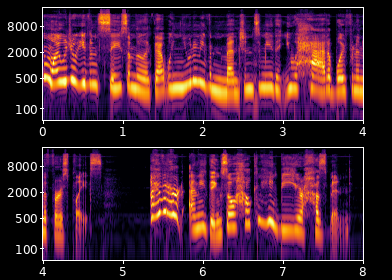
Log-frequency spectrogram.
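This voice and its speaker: A bratty younger sister who brags and sneers, her high voice leaping all over the place, as a woman acts her out. The recording is dry and close, with no room sound. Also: sing-song, fast talker, no room sound, faint music behind. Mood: indignant. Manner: mocking, spiteful bragging. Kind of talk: voice drama, one performer.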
